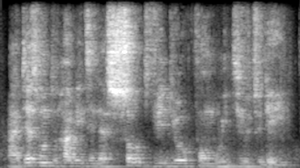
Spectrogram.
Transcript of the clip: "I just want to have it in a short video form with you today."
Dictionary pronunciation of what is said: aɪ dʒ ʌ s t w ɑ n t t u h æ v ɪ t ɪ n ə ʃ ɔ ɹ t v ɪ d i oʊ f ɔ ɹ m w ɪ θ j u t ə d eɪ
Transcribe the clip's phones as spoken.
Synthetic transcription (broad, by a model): aɪ dʒ ʌ s t w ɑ n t t u h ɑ v ɪ t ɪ n ə s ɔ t v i d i oʊ f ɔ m w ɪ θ j u t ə d eɪ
